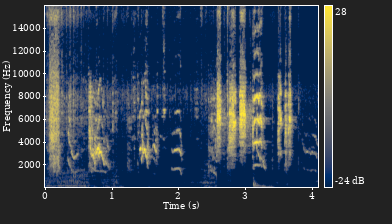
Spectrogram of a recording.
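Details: Pet budgerigars chirping: separate whistled notes that rise and fall, short sliding tweets and clicks with gaps between them, plus a few low thumps in the background.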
